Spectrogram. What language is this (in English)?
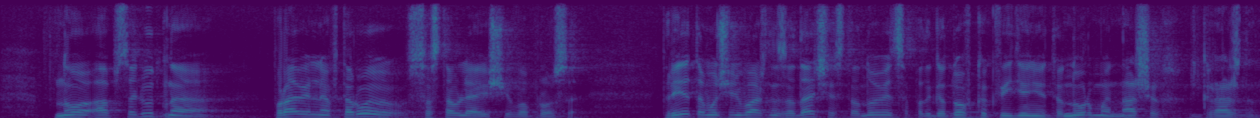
Kazakh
